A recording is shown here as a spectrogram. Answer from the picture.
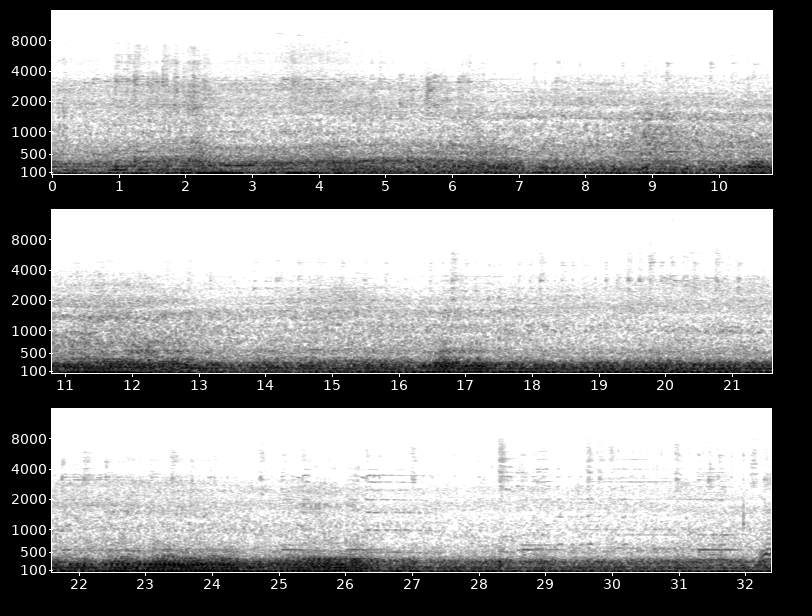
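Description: Road traffic: a steady low rumble of passing vehicles that swells several times as cars go by.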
